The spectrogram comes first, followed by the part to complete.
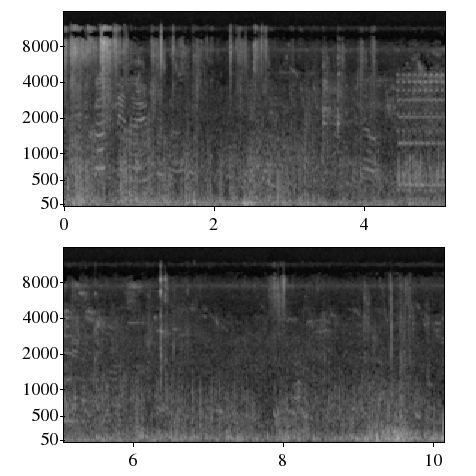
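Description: Indistinct voices over a steady outdoor background, with a brief electronic ringing tone lasting about a second, starting about four and a half seconds in.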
